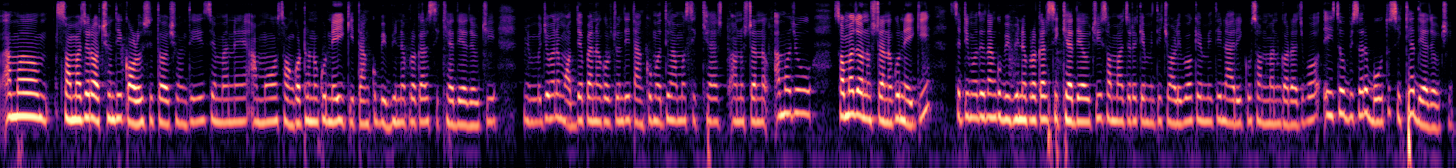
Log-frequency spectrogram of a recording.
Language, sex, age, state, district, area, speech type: Odia, female, 18-30, Odisha, Kendujhar, urban, spontaneous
